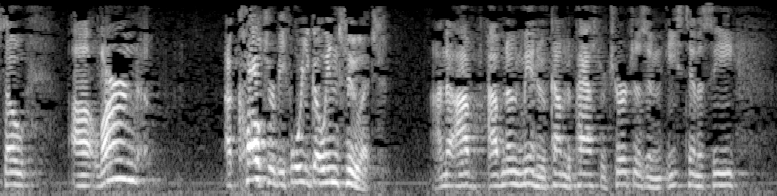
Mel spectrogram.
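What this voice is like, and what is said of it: Appalachian West Virginian accent. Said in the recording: “they don't talk like West Virginians anymore. They knew that they could not keep that accent ... But I kept my accent”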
